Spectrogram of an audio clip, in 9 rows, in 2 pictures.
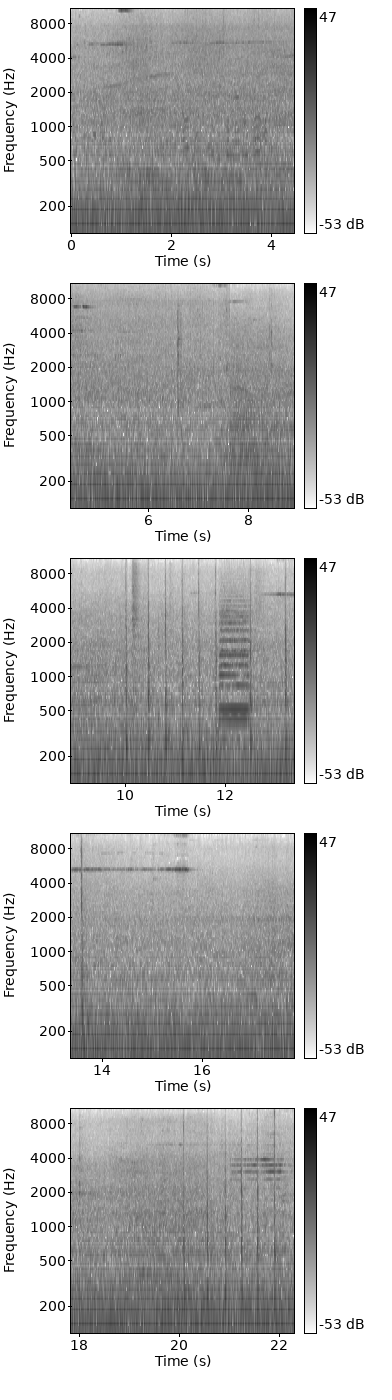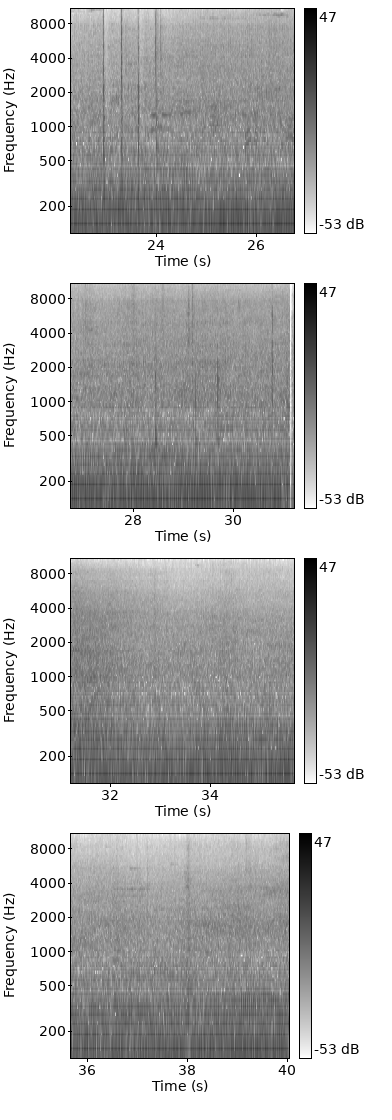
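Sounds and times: street traffic rumble: 0:00.0 - 0:40.0
cleaver chopping on wooden block: 0:10.0 - 0:11.9
vehicle horn toot: 0:11.9 - 0:12.6.

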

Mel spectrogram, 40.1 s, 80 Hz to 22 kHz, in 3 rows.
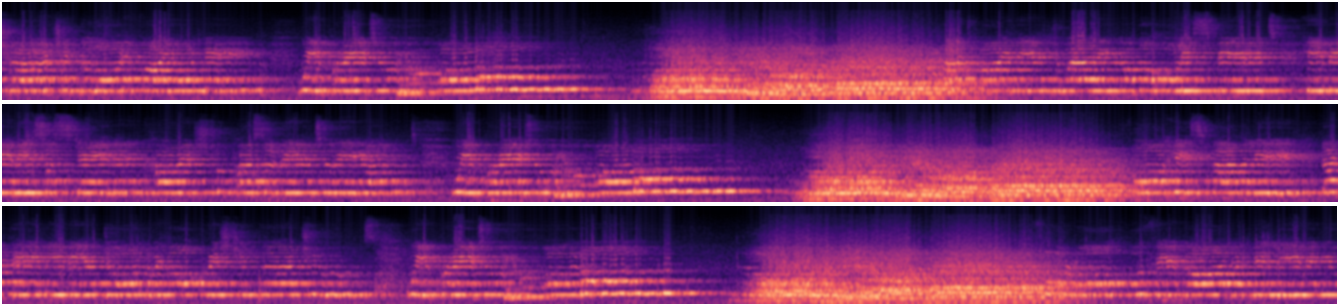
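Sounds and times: woman chanting: 0:00.0 - 0:20.9, 0:21.9 - 0:40.0
congregation singing response: 0:05.8 - 0:11.0, 0:20.6 - 0:26.0, 0:32.8 - 0:39.2.

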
